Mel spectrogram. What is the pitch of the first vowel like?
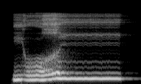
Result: low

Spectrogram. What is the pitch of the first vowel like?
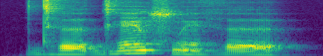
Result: low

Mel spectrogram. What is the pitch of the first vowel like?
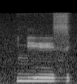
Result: high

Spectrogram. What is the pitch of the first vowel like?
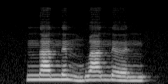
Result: high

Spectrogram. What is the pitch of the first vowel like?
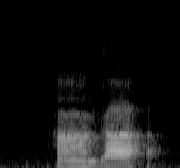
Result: low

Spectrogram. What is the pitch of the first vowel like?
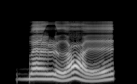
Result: high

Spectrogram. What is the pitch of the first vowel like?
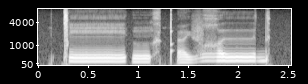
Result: high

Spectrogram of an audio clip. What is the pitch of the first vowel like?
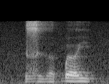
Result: low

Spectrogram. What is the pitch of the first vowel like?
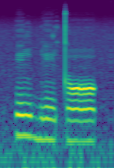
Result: high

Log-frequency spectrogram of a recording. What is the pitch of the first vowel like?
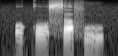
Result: low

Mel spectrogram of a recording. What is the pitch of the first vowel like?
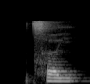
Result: low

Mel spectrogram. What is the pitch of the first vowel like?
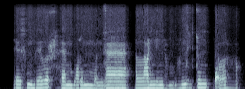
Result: low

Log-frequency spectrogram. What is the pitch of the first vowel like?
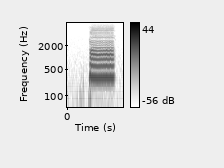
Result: high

